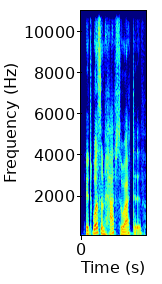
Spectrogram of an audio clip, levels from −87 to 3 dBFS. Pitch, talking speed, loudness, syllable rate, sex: 185 Hz, 230 wpm, -20 LUFS, 6.2 syllables/s, female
